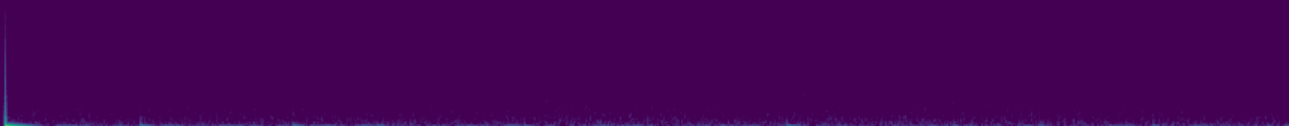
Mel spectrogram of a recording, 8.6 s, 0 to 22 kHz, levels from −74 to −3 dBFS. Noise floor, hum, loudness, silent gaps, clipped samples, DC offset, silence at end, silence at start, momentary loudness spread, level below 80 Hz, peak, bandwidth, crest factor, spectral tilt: -65 dBFS; none; -63 LUFS; none; under 0.1%; under 0.1%; 0 s; 0 s; 1 LU; -58 dBFS; -22 dBFS; 16.5 kHz; 26 dB; -5 dB/octave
